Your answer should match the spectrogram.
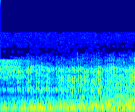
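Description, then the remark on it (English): A white car's engine rumbles steadily as it is sent through, a continuous low mechanical drone with faint clatter, holding an even loudness throughout with no voices. “Send the first car through.”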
